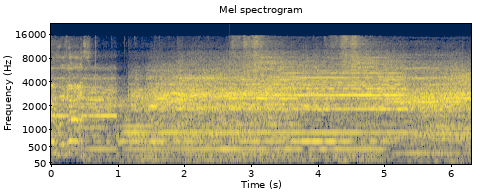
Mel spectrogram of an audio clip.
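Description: Live heavy metal band playing loud through a club PA: distorted electric guitars hold long ringing notes, and the drums come in with hard beats at the very end.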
